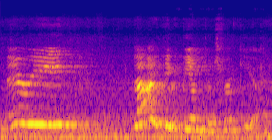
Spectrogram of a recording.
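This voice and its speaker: In a put-on character voice, a woman squeaks at an extremely high pitch and moderate pace, with a clear echo and loud background noise. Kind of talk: student Shakespeare stage acting. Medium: stage play.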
